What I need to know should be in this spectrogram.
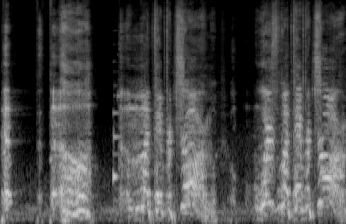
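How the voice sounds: A man shouting in a put-on character voice, extremely high-pitched and slow, bright and sharp in tone, with lively intonation and faint music in the background.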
